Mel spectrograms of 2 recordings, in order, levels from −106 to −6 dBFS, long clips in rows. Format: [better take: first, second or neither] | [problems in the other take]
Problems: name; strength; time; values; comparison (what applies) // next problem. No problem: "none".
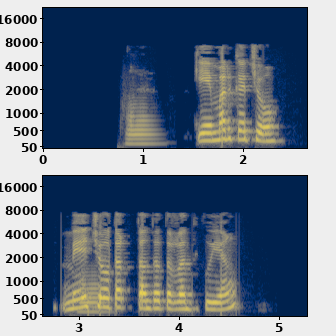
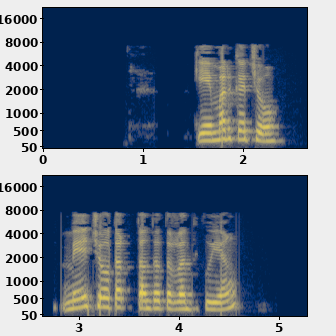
second | background sound (Brass instrument); 10 dB below the speech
